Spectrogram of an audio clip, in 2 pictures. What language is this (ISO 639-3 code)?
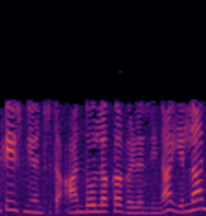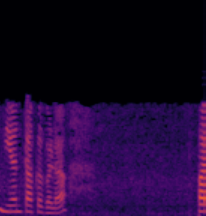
kan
